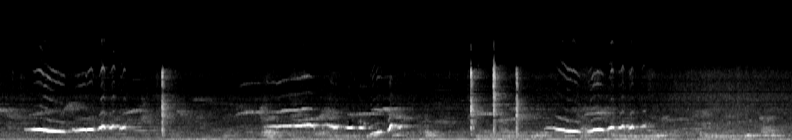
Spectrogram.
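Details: White-rumped shama song from a female stirring males to sing and fight: looping whistled slides and level notes in phrases, interrupted by several sharp loud clicks and snaps midway.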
